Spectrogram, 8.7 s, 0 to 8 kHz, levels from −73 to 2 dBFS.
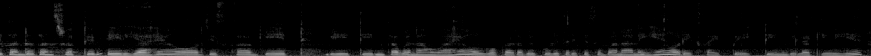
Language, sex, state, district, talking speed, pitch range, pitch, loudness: Hindi, female, Bihar, Jamui, 235 wpm, 200-215 Hz, 205 Hz, -33 LUFS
